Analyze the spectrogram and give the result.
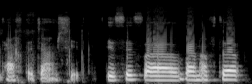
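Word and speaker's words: تخت جمشید: And we call it in Farsi Takht Jamshid.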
